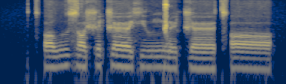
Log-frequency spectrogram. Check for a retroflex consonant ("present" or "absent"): absent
